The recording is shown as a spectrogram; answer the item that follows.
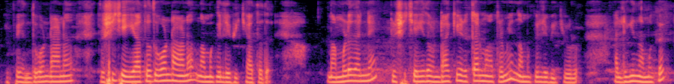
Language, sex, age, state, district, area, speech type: Malayalam, female, 60+, Kerala, Idukki, rural, spontaneous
